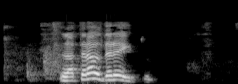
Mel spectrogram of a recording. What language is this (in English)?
Galician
